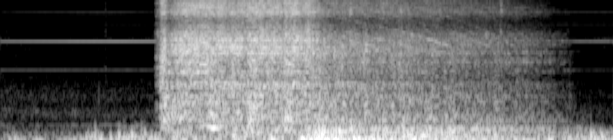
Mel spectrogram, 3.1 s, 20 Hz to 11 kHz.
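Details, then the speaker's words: Tata Ace Gold BS6 petrol pickup: the starter whirs and the engine catches roughly for about two seconds, then dies; the scan shows a cylinder 2 fault (DTC) behind the start-then-stall. "तो यहाँ पर scan करेंगे, गाड़ी start होके बंद हो रही है।"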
